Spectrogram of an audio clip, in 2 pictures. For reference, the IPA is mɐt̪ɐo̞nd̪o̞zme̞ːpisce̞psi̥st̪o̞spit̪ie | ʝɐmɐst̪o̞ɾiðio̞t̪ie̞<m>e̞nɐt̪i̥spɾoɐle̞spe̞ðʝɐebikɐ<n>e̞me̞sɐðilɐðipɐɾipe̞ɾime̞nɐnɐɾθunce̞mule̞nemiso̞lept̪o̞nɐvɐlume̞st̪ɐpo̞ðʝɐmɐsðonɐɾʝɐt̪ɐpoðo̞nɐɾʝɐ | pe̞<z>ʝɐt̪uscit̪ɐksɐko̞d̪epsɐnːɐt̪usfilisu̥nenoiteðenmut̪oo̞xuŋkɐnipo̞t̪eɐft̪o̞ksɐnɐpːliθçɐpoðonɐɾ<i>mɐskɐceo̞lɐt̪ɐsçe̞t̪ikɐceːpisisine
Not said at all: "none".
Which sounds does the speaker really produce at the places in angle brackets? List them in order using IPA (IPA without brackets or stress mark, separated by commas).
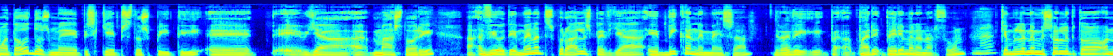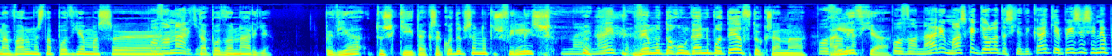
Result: m, n, ð, i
